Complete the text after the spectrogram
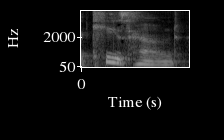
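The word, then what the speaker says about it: keeshond: My landlords have always had caissons. They are a more American version of the pronunciation would be a keys hound.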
